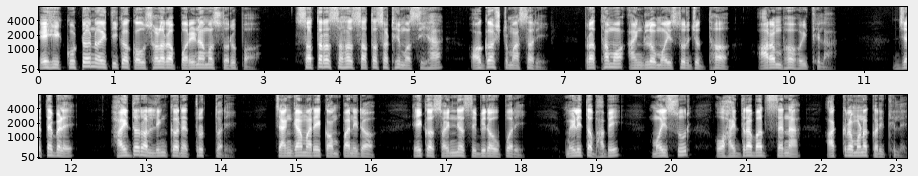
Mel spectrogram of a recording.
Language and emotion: Odia, neutral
